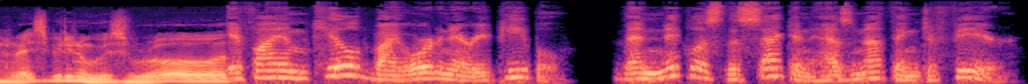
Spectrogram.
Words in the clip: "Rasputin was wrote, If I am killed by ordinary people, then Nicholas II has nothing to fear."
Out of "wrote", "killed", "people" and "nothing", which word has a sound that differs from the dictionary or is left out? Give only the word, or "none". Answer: wrote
